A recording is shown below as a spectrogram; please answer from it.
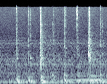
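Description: Soft background music: low steady tones under a light, regular ticking of about four ticks a second.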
